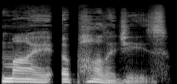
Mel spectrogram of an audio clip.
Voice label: Male Blood Elf Sorry; en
